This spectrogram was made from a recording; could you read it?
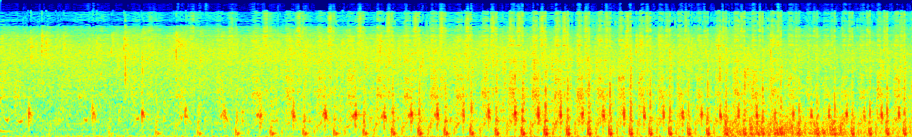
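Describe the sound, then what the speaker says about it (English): A rhythmic mechanical engine in the video game Myst III chugs with a steady beat that grows slightly louder, over a soft hiss like rain. "Sounds like an engine is somewhere."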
